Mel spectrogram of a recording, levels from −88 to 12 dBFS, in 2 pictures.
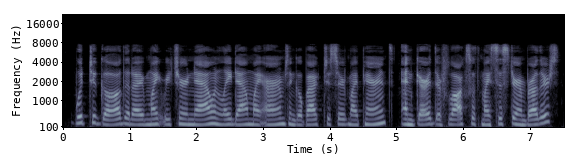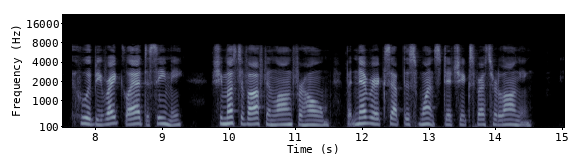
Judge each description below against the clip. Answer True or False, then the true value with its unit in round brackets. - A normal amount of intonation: False (2.3 semitones)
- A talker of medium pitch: True (180 Hz)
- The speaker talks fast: True (220 wpm)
